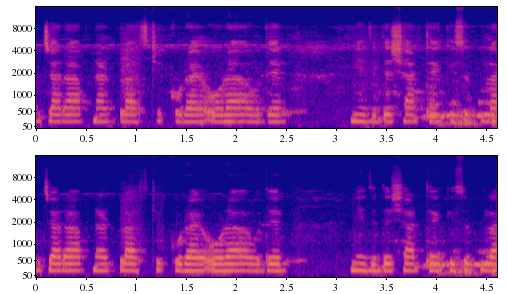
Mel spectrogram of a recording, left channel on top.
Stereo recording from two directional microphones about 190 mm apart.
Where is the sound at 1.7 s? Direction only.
5° right (ahead or behind).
